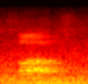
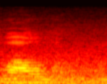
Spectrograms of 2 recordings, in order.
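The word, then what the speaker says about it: וָו: Next letter of the alphabet is vav. Can you say it again? Vav. So it's got a V and not a Yeah, W. it's not wow, it's vav.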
